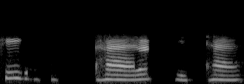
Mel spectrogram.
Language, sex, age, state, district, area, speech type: Bengali, female, 18-30, West Bengal, Cooch Behar, urban, conversation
